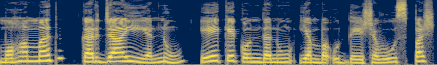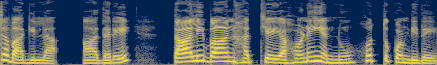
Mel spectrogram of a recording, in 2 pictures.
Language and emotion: Kannada, neutral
